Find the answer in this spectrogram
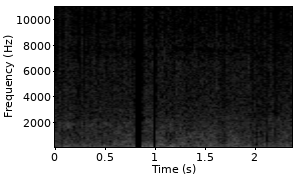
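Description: Near silence: faint background hiss of an idle call recording, with brief dropouts where the audio gates off.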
